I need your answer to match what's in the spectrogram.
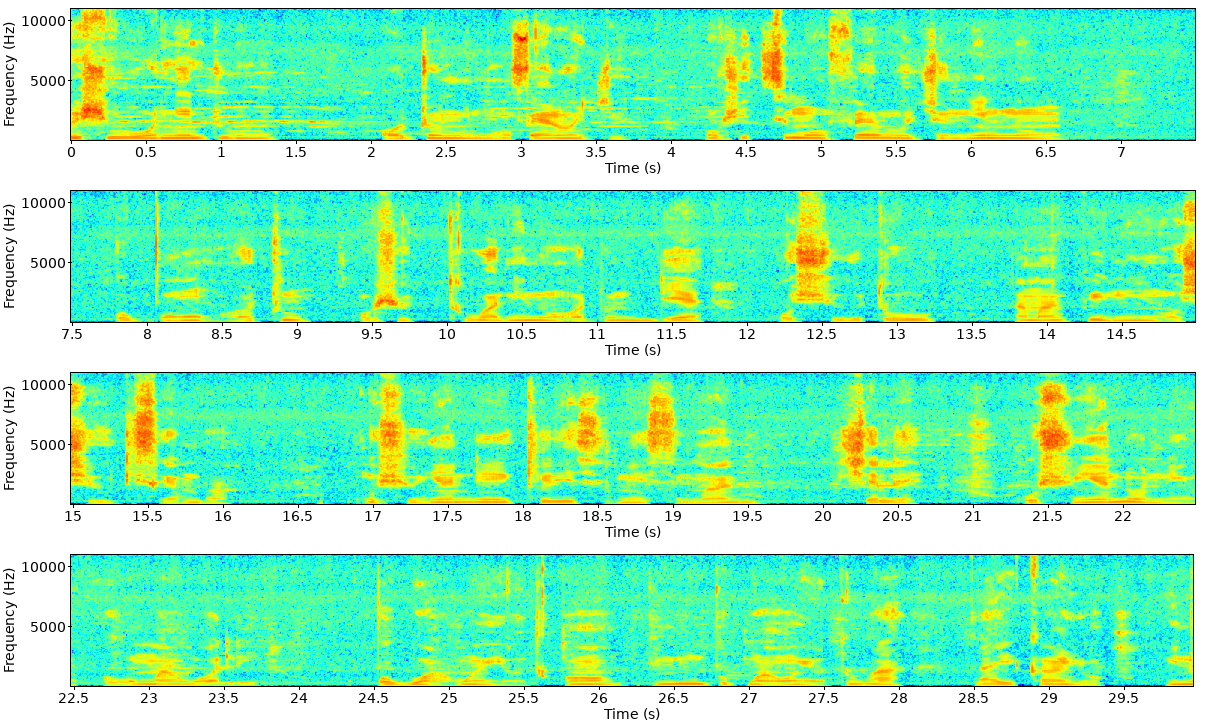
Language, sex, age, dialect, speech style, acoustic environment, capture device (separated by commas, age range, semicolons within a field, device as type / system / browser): Yoruba, male, 25-34, Nigeria - Nigerian Standard, relaxed, appliances, mobile / Linux / Chrome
